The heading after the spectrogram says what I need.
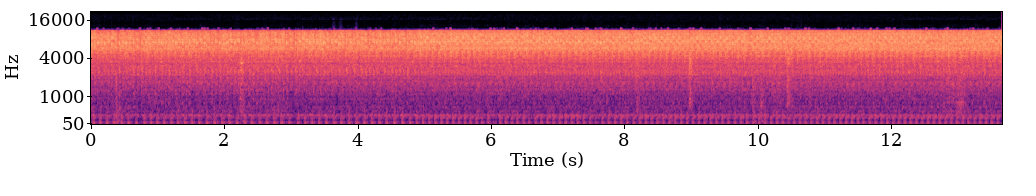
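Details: Single-cylinder ATV that sat for years, with the carburetor refitted, a plug fitted, fresh gas after old gas, and burning oil: thumping idle with uneven, stumbling beats and a clattery top end; it runs rough, cause not yet found.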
